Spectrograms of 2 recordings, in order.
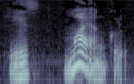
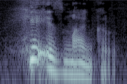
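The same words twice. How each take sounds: First: The stress falls on the word my. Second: The stress falls on the word he. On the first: He is not someone else's uncle. "my stress will be on my" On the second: It is this person, not another person. "I am giving stress on he"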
